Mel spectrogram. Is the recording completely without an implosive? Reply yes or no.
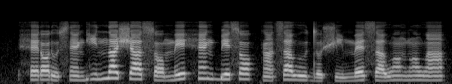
yes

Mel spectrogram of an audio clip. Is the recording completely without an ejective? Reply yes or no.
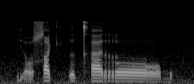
no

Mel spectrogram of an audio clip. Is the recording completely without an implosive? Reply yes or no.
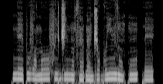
no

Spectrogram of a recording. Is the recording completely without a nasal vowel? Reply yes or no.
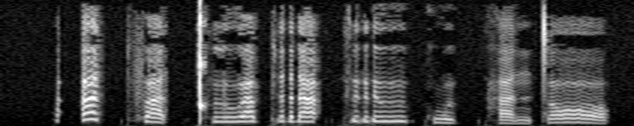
yes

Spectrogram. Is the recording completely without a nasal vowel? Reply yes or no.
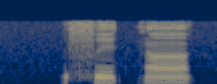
no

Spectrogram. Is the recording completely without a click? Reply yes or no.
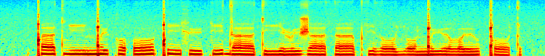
no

